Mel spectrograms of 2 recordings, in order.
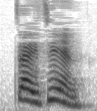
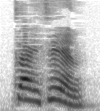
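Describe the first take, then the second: First: Said in the usual way. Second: 짜이지엔 said high and clear as a model; 짜이지엔 carefully pronounced for students to repeat; teacher models 짜이지엔 for the class; model pronunciation. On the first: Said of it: "이라고 인사하시면 됩니다". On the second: Shown as a demonstration. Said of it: "우리 헤어지는 인사 한번 해볼까요?".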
